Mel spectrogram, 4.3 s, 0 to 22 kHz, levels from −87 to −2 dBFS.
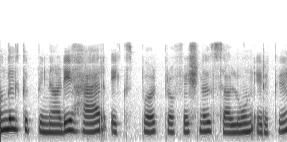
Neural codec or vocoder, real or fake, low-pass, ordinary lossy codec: none; real; 7.2 kHz; none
